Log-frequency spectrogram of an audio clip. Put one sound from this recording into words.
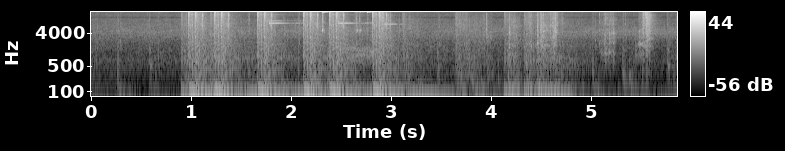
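Rapid gunshots fire in loud bursts.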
